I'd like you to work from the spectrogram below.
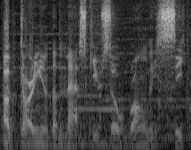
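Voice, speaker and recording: A man voicing a stern, ancient mask guardian in an animated fan dub, solemn and scornful. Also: very deep voice, moderate pace. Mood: stern contempt. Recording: music behind the voice.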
